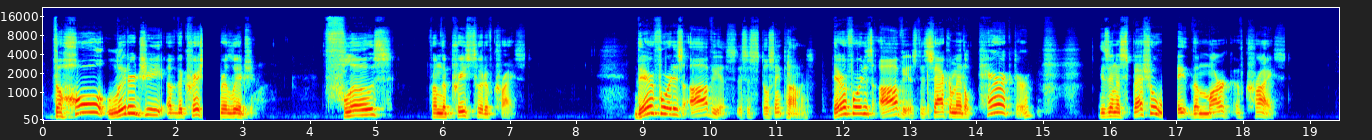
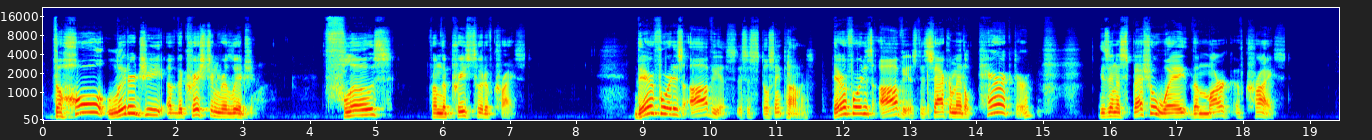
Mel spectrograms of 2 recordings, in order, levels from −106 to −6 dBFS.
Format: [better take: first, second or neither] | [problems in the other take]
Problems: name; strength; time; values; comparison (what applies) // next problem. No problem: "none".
second | audio cutting out; at 2.5 s and at 17 s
